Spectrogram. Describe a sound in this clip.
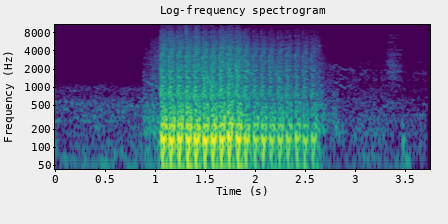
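Rapid gunfire rattles loudly in a game.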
